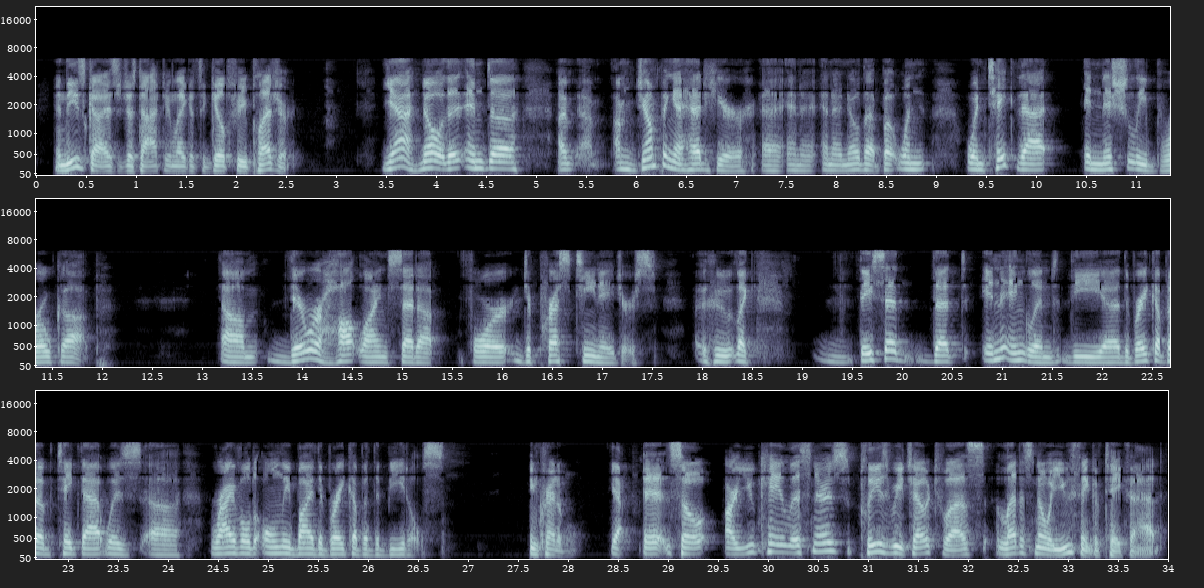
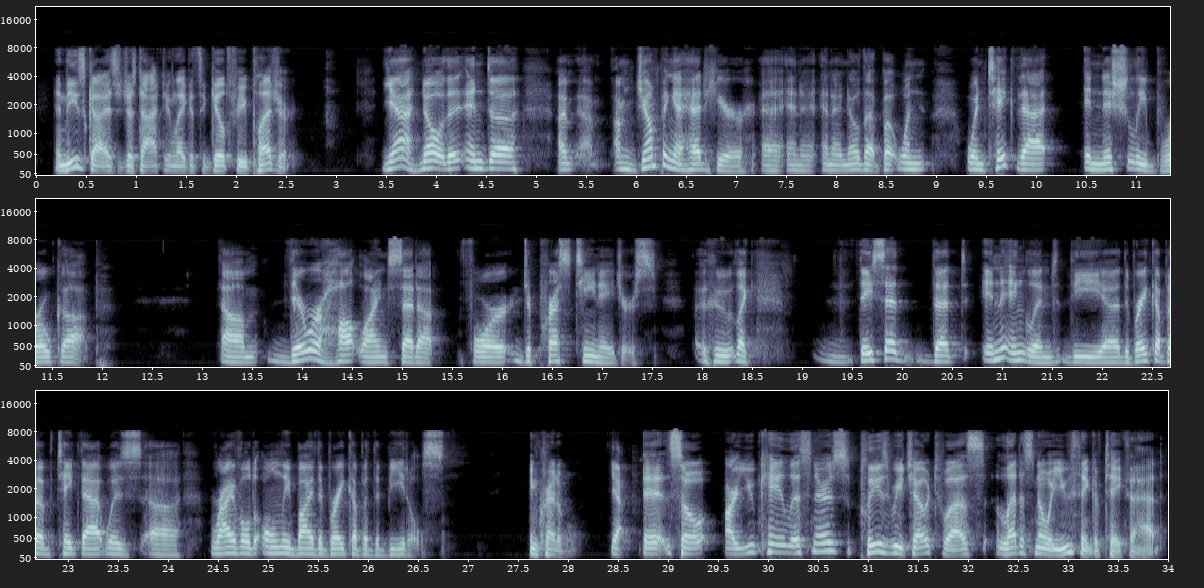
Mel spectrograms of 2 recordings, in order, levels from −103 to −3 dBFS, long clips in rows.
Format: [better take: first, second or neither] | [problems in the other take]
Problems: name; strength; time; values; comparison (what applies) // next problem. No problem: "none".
second | garbled, watery; badly; nothing above 6 kHz; slightly in the second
